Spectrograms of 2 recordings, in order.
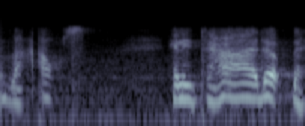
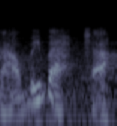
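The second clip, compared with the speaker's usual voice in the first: low, hushed and heavy; quiet grieving father; 9 semitones lower, 13 dB quieter than usual. Acted. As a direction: murmur it with grief.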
